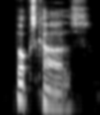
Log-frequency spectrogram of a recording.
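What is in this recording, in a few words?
"boxcars", Australian English; pronunciations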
